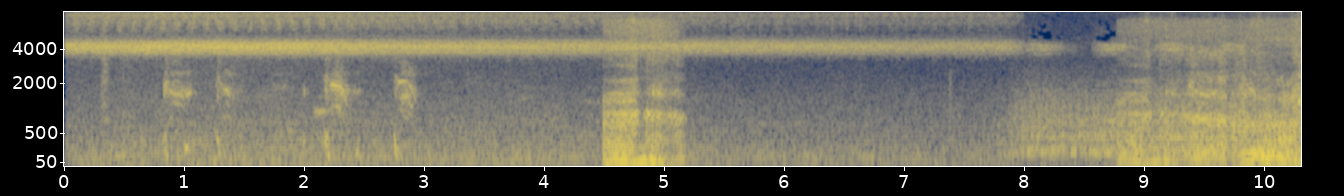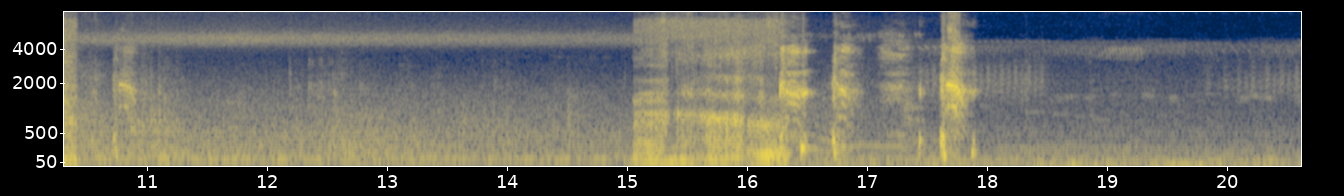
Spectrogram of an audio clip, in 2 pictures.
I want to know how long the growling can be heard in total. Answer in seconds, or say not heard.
4 s.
